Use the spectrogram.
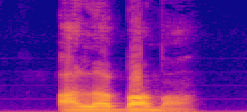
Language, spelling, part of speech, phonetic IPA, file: Polish, Alabama, proper noun, [ˌalaˈbãma], Pl-Alabama.ogg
